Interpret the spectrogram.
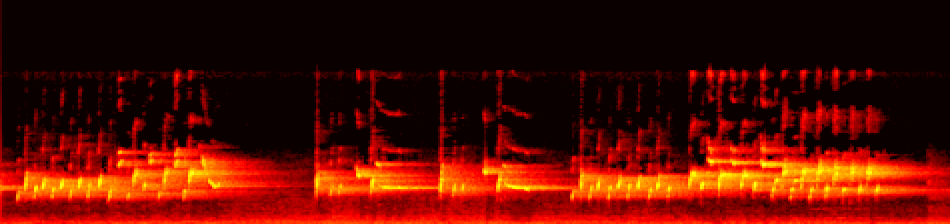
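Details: European goldfinch, one of five in a song competition of the widaniya style; bright high phrases of sustained, stepped whistles and twittering notes, broken by a short pause, then a busier run of overlapping high notes.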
